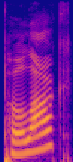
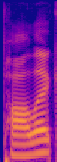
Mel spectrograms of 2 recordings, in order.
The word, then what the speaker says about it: Pollock: She pronounced it Pollock. Uh-huh. And then I read her get annihilated in the comments, oh, by people who are from, I believe it's in England. Mm-hmm. So people who were from England were like, it's pronounced Pollock.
